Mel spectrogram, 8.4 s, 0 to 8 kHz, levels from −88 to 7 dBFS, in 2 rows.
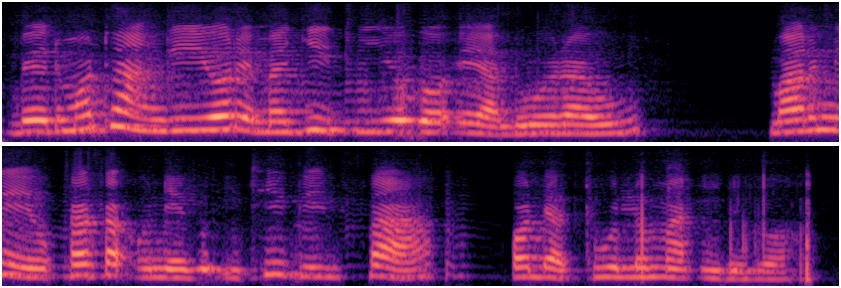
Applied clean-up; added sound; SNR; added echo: neural mask model RNNoise.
